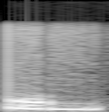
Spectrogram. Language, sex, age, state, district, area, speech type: Tamil, female, 60+, Tamil Nadu, Sivaganga, rural, conversation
